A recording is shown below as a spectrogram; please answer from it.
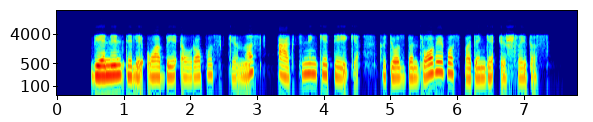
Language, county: Lithuanian, Marijampolė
